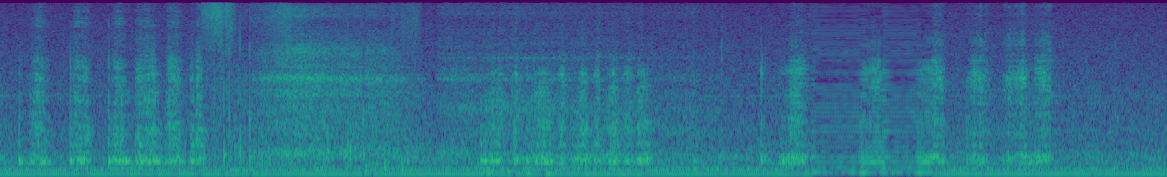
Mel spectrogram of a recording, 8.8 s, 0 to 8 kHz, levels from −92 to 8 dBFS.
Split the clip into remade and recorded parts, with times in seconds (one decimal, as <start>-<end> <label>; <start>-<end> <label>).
0.0-6.1 recorded; 6.1-7.0 remade; 7.0-8.8 recorded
